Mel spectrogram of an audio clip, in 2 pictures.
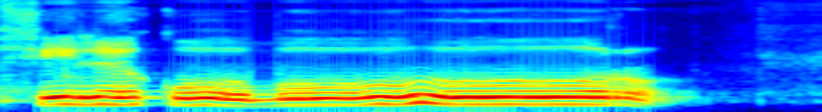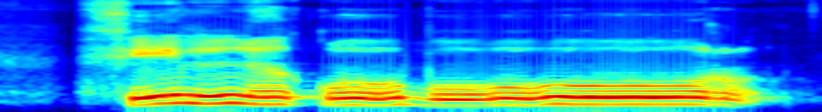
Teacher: Kəsrə ilə ra oxunanda incə oxunur, amma sükun gəldikdə oxunur nə? Qalın şəkildə oxulacaq.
